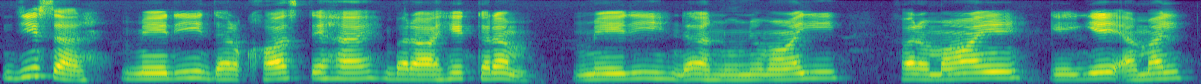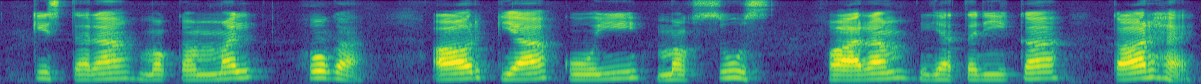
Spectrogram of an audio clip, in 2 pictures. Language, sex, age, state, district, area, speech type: Urdu, female, 60+, Bihar, Gaya, urban, spontaneous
